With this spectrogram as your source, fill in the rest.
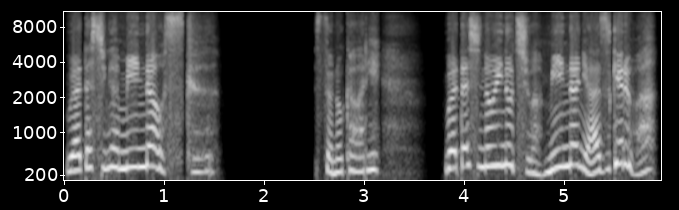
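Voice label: vox Japanese; Artemia; kingsraid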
